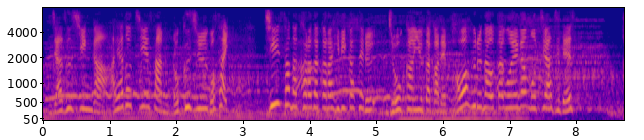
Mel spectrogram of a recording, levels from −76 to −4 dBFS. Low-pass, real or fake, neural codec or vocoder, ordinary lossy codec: 7.2 kHz; real; none; none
